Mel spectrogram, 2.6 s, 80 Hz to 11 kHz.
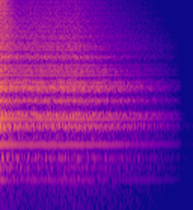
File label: M Dynamic Tech F#4; KG MegaSaur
